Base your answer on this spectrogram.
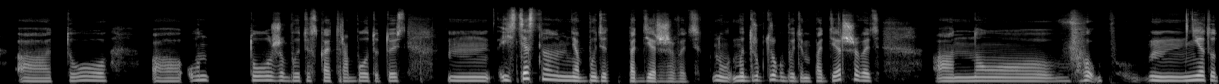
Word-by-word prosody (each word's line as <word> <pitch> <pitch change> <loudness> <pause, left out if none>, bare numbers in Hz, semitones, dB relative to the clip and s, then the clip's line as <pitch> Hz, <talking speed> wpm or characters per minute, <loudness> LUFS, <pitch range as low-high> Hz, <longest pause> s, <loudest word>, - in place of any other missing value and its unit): а 150 -1 -6
то 180 +1 -5 0.4
а, 150 -1 -7
он 200 0 -6 0.4
тоже 190 -1 +1
будет 170 +1 -7
искать 165 -1 -1
работу. 160 -1 -4
То 165 - -3
есть, 170 0 +1 0.4
м, 175 -2 -3
естественно, 240 +5 +6
он 195 - -2
меня 180 -2 +1
будет 170 0 -3 0.2
поддерживать, 140 -3 +4
ну, 175 -4 -4
мы 180 +2 0
друг 180 0 -2
друга 215 -5 -2
будем 160 -3 -6
поддерживать, 180 +3 +6 0.5
а, 155 0 -3
но 160 -2 -4 0.3
во 195 - +1 0.6
м, 175 -2 -1
нету 195 -1 +2
170 Hz, 135 wpm, -26 LUFS, 155-185 Hz, 0.6 s, естественно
